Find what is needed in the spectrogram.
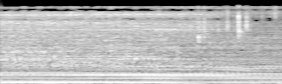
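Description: A Nespresso capsule coffee machine's vibratory pump running with a steady, even hum while it brews coffee into a mug.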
